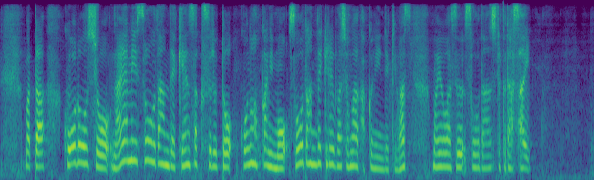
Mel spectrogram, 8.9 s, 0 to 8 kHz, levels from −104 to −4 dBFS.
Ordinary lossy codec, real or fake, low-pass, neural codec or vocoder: AAC, 48 kbps; fake; 7.2 kHz; codec, 24 kHz, 3 kbps, HILCodec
